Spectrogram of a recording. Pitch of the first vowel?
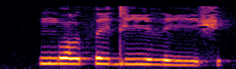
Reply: low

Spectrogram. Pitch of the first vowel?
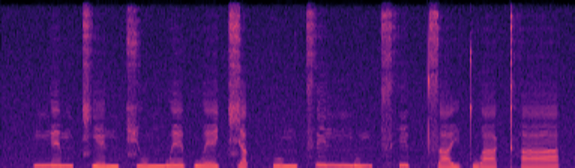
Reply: high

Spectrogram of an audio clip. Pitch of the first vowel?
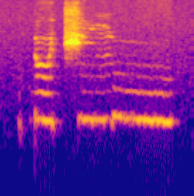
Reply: low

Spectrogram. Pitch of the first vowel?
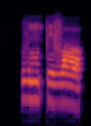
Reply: low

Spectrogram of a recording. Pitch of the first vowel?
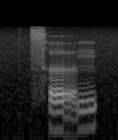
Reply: low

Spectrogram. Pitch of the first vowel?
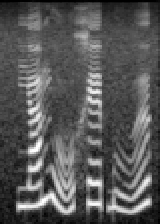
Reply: rising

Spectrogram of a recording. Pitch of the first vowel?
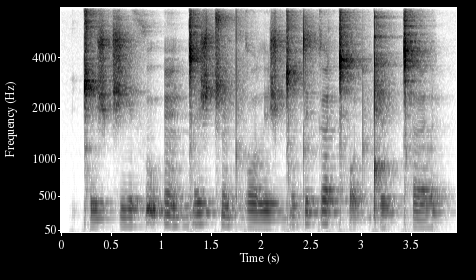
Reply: low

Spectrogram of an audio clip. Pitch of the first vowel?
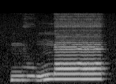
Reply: low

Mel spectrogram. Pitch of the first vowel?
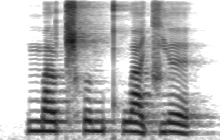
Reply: high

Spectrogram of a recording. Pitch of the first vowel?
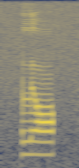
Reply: low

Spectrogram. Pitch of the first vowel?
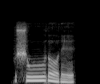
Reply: high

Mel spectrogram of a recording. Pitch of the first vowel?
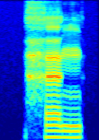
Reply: low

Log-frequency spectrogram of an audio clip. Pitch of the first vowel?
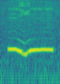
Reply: falling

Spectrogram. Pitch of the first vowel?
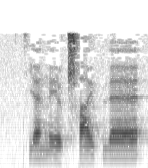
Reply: high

